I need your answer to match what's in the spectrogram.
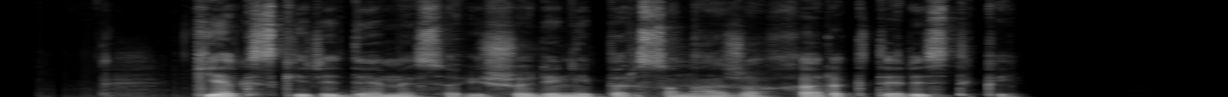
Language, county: Lithuanian, Vilnius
